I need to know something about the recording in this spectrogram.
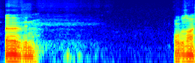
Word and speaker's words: Irvine: Collective terrible performance that Rodriguez played in it's pronounced Irvin what was I saying Irvine I one PTI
